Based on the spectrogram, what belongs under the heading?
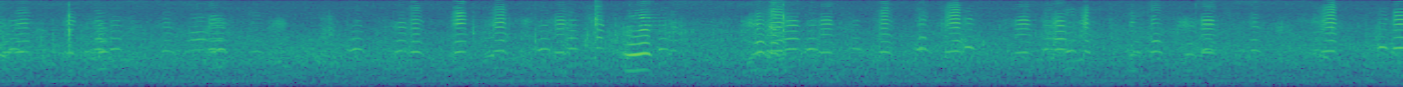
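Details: Huge gaggle of geese on soft muddy ground, not yet taking flight, giving a dense, unbroken chorus of overlapping nasal honks and yelps, with many birds calling at once and no pauses throughout.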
